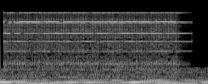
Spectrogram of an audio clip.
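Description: A mobile phone rings with an incoming call, a steady electronic ringtone of sustained bright tones held close and loud, cutting off abruptly near the end with no voices.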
